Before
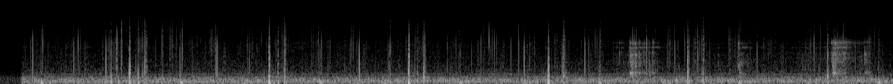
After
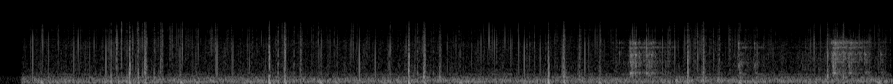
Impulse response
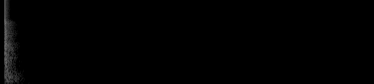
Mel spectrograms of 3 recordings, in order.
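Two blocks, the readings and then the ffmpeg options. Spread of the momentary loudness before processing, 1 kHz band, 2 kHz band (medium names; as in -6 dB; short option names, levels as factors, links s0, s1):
6 LU, -3.0 dB, +0.5 dB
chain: -af "tiltshelf=f=820:g=-6,aresample=16000,asoftclip=type=tanh:threshold=0.178,aresample=44100,aecho=1:1:159:0.501,volume=0.668"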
